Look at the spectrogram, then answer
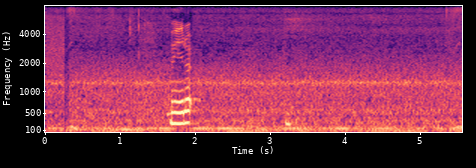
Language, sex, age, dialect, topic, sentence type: Hindi, female, 18-24, Awadhi Bundeli, banking, question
